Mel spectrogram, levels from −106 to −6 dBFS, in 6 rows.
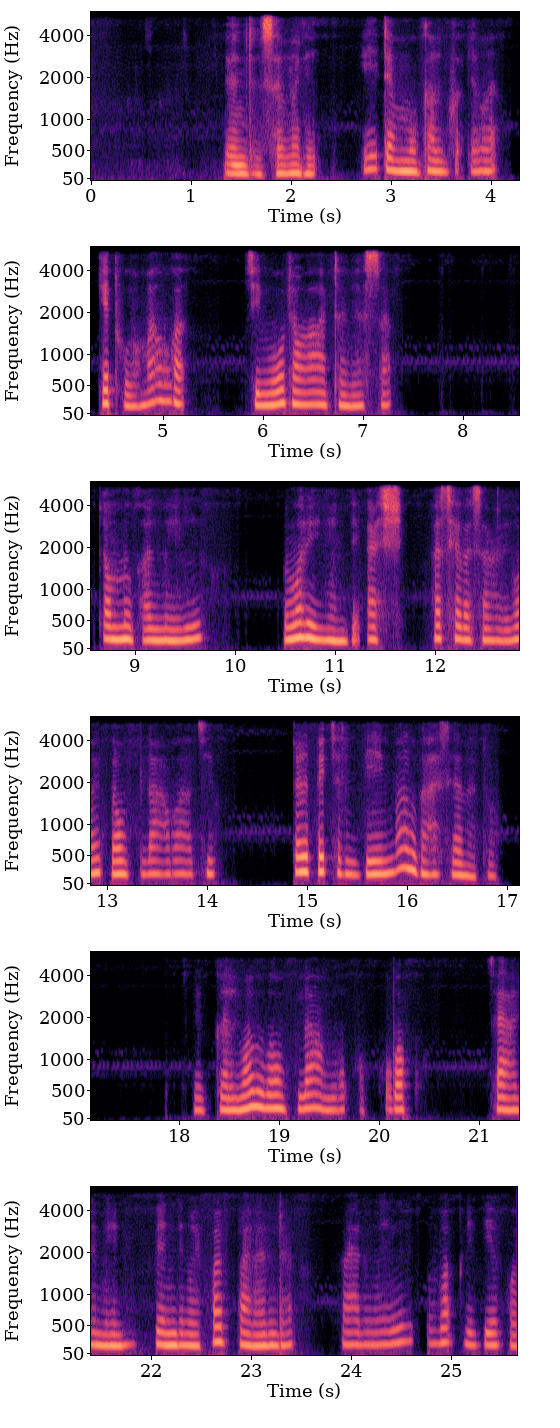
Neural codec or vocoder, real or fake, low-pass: codec, 16 kHz in and 24 kHz out, 0.6 kbps, FocalCodec, streaming, 2048 codes; fake; 5.4 kHz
